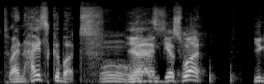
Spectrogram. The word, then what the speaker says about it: Reinheitsgebot: Can you pronounce the name of the law? I cannot. The Reinheitsgebot. The Reinheitsgebot. Reinheitsgebot.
